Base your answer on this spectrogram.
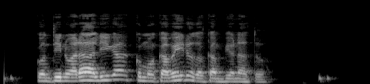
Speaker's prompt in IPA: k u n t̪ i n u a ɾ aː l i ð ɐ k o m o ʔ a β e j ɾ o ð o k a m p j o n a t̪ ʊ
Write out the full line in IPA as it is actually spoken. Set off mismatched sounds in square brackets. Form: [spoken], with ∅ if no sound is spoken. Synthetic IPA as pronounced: k [o] n t̪ i n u a ɾ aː l i [ɣ] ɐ k o m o [k] a β e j ɾ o ð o k a m p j o n a t̪ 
